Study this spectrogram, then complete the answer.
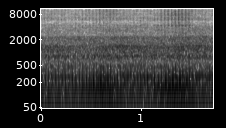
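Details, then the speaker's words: Homelite HG5000 generator after new stator and rotor fitted: even loud chugging that sounds lazy, no hunting or misses, turning slower than governed speed; hertz and voltage low, power output restored. "The engine speed is low,"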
